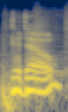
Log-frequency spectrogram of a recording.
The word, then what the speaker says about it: Godot: so let's start with the variations that are really common there's goto Godot go dots godotes and the one that I used Kato and I'll add a quick disclaimer here however you want to pronounce it it's fine except for gouda that's just wrong maybe eventually one pronunciation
